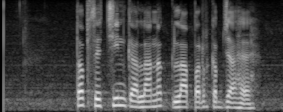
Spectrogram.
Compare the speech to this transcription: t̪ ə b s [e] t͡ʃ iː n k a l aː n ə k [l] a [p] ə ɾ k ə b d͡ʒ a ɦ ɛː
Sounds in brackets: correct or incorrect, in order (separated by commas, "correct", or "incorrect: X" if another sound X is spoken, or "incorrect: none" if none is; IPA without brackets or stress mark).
correct, correct, correct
